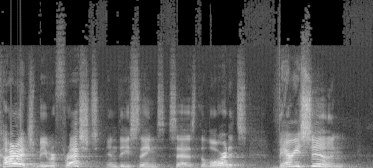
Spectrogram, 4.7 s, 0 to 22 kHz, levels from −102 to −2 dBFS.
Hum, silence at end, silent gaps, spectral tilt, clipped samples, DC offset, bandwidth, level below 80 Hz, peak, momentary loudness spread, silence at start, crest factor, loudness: none; 0.35 s; none; -2.5 dB/octave; under 0.1%; under 0.1%; over 20 kHz; -54 dBFS; 0 dBFS; 14 LU; 0 s; 18 dB; -18 LUFS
